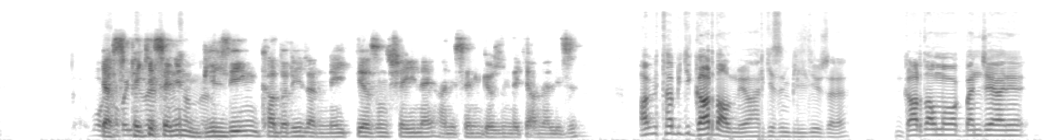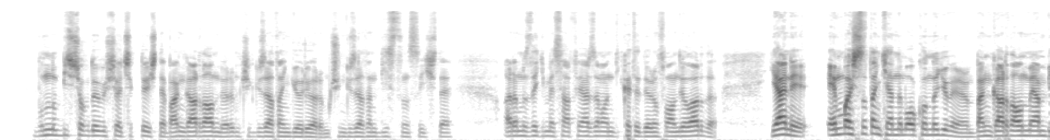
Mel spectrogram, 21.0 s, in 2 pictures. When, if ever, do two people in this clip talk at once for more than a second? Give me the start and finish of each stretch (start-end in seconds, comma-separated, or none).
1.0-2.2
